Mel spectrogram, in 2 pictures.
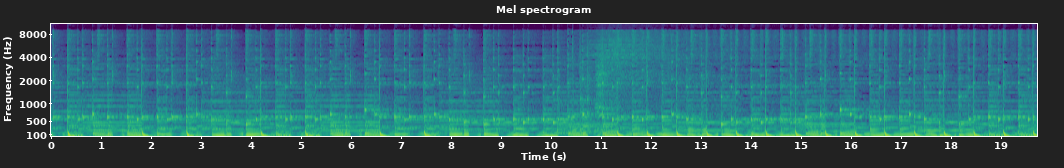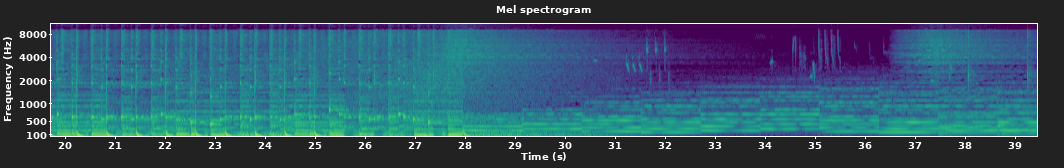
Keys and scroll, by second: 21.9 ctrl+-, 31.2 ctrl+=.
